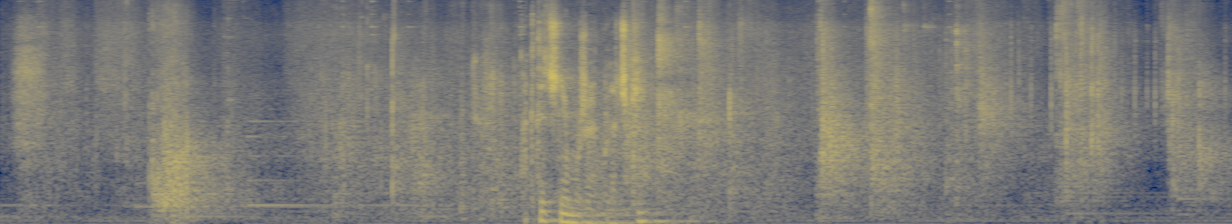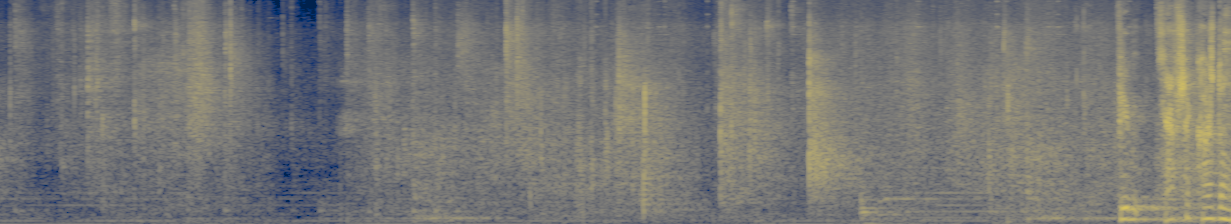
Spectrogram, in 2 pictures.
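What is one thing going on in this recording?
Footsteps crunch on debris.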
